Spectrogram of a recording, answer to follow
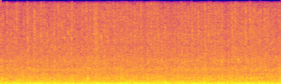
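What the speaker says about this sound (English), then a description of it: "while you're taxiing out here, your plane is warming up" A propeller plane's engine idles steadily as it taxis in the DCS flight simulator, a dense, continuous rumbling drone at constant loudness with no speech.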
